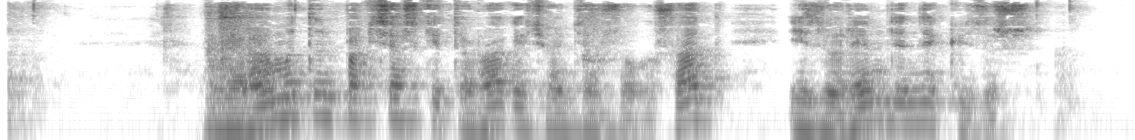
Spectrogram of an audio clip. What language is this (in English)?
Mari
